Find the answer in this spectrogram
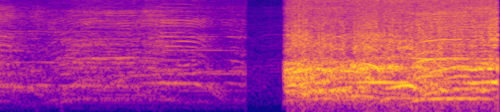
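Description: A crowd of many overlapping voices chattering, cut off briefly about a second in, then coming back much louder as a crowd shouting and cheering.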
